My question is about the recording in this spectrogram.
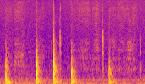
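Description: Marker writing on a whiteboard: a quick irregular run of about six short taps and strokes as the letters are drawn, over a faint steady low hum.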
